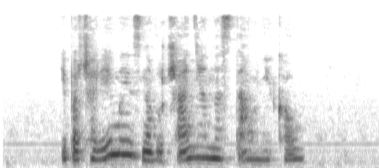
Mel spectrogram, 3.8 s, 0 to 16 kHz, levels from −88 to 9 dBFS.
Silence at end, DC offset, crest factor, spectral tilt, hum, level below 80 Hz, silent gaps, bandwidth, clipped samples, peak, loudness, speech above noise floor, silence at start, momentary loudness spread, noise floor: 0.75 s; under 0.1%; 16 dB; -4.5 dB/octave; none; -68 dBFS; none; 11.5 kHz; under 0.1%; -12 dBFS; -26 LUFS; 38 dB; 0.65 s; 12 LU; -63 dBFS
